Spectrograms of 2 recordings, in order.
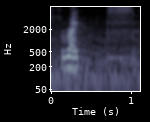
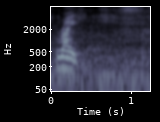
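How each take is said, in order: Both takes have the same delivery.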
